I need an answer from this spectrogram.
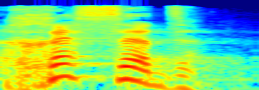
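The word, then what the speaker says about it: chesed (חסד): Där heter det chesed. Man ska harkla sig rejält så det kommer loss här nere.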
